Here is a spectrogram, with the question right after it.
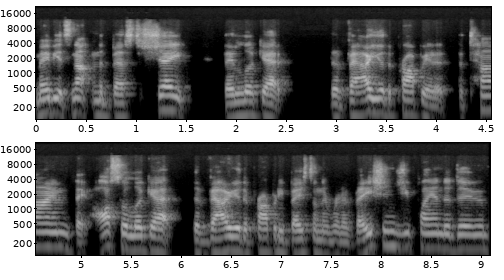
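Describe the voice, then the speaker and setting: Fairly quick and fairly high-pitched, a man speaks with a Southern US accent. His intonation is fairly even, and the background is quiet. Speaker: business finance educator. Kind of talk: tutorial. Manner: casual, with filler words.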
